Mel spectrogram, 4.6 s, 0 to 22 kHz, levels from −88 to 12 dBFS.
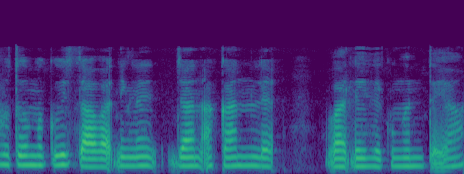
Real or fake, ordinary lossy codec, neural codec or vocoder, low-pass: real; AAC, 32 kbps; none; 7.2 kHz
